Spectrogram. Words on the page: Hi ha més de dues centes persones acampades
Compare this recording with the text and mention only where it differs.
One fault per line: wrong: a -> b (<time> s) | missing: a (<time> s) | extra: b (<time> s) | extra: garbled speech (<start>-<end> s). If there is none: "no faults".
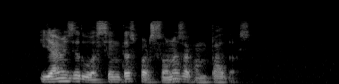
no faults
